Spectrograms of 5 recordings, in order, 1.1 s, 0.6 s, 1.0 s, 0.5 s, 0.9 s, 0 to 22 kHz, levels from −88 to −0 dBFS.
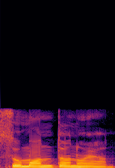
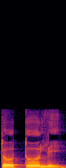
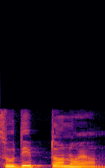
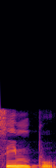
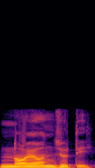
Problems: constant background noise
